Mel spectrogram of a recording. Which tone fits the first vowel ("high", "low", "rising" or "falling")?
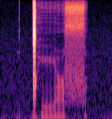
low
